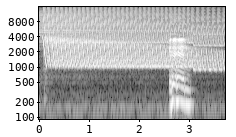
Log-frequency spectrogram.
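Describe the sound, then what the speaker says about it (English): A synthetic siren sound effect from a Pioneer DDJ-SZ DJ controller sweeps slowly downward in one long glide, then jumps up and wobbles briefly before falling again, loud and electronic. "You have a siren."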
